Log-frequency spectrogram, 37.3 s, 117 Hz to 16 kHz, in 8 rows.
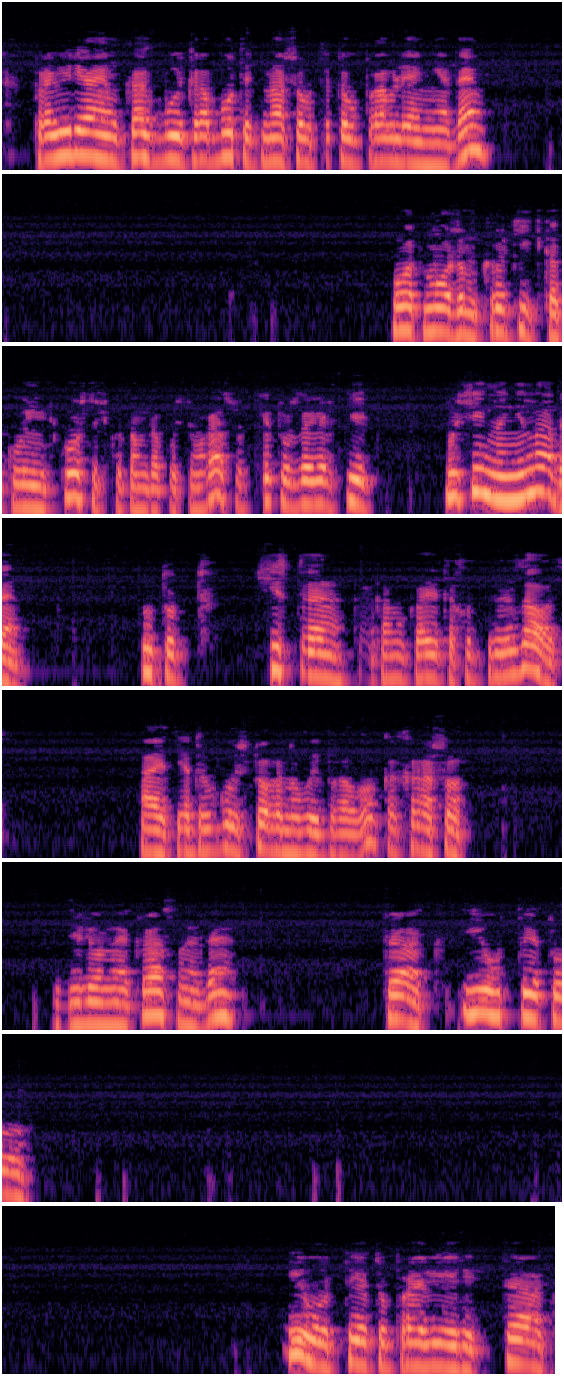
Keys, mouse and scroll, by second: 2.1 click, 2.6-3.3 middle drag, 4.6 e, 8.8-10.0 middle drag, 10.4 r, 12.1 click, 12.6 r, 14.8 click, 17.1 middle click, 20.9-21.8 middle drag, 22.9-23.3 drag, 23.8 r, 28.9 r, 29.6 r, 34.8 click, 35.5 r.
